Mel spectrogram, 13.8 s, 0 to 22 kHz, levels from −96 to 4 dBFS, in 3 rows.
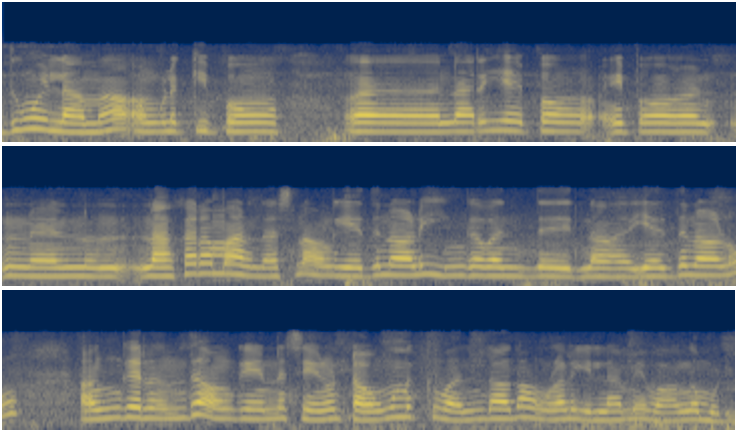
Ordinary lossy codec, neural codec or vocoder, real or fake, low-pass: none; none; real; 7.2 kHz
